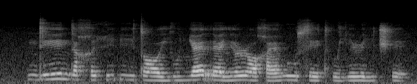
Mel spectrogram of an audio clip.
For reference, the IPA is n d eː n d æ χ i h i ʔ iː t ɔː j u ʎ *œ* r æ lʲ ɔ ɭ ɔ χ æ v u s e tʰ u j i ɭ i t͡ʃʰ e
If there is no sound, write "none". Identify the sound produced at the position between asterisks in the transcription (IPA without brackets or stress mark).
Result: æ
